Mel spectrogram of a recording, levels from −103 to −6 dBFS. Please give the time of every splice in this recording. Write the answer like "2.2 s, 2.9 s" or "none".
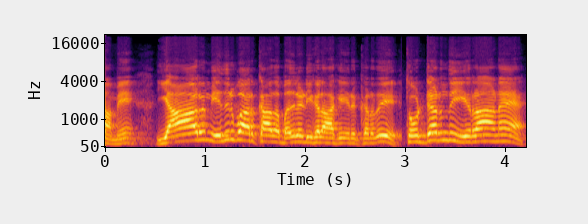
2.9 s

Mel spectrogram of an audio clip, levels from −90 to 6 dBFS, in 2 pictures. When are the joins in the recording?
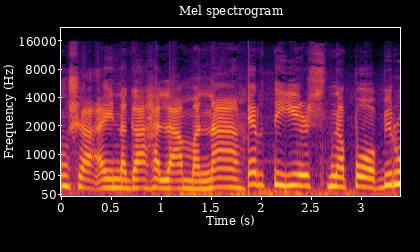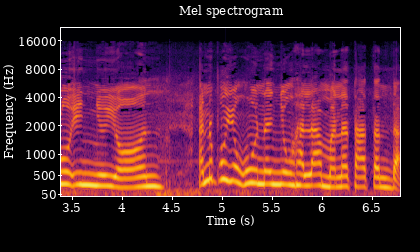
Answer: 1.9 s, 4.6 s

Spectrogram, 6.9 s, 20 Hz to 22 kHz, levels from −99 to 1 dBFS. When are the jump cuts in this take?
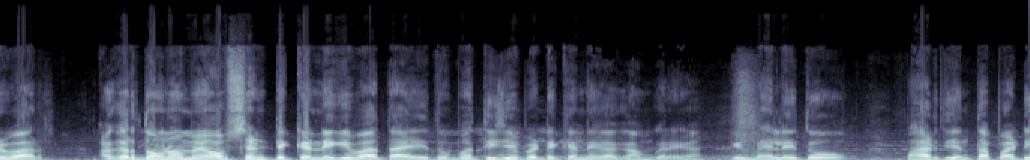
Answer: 4.8 s

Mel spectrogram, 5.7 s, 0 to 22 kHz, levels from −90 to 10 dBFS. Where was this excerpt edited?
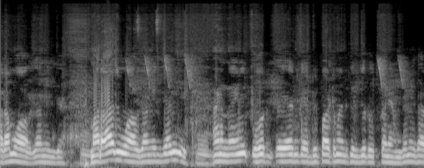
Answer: none

